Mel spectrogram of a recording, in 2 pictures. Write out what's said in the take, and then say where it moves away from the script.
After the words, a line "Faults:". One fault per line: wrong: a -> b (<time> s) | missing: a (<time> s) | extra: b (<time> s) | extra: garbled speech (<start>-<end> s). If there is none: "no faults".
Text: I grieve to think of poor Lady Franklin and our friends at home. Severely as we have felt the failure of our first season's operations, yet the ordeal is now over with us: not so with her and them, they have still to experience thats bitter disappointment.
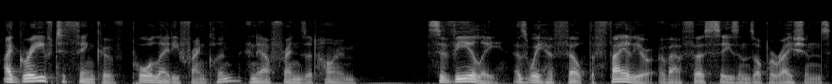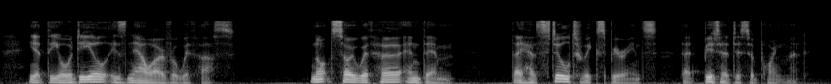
I grieve to think of poor Lady Franklin and our friends at home. Severely as we have felt the failure of our first season's operations, yet the ordeal is now over with us: not so with her and them, they have still to experience that bitter disappointment.
Faults:
wrong: thats -> that (15.1 s)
